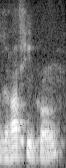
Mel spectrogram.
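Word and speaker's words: GraphiQL: GraphQL, je pense que ça se prononce Graphical, qui permet de tester n'importe quelle query, n'importe quelle requête.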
